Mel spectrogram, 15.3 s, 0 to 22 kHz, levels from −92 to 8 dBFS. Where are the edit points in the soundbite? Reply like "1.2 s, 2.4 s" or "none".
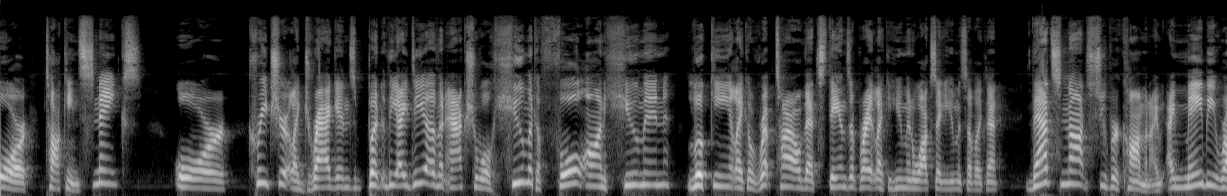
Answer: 6.7 s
